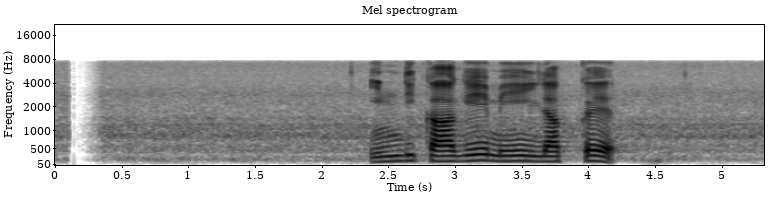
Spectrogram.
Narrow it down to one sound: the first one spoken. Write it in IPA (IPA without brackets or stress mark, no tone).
i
